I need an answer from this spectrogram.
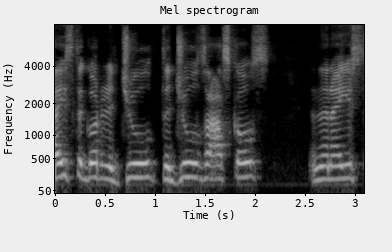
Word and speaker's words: Jewel: the Jewels, not the Jewels. That's how you say it in Chicago, the Jewels, but it's just called Jewel. There's no the or the s, Jewel, but Chicago calls it the Jewels.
